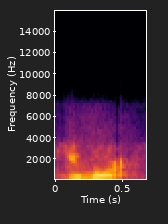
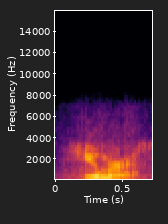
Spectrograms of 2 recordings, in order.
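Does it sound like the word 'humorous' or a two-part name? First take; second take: name; humorous. First: It is said as a first and last name. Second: It is said as the single word humorous. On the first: It sounds like an ordinary person's name. The speaker calls it wrong. "not Hugh Morris" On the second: It describes a man who laughs. The speaker calls it right. "It's humorous"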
